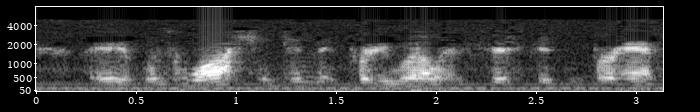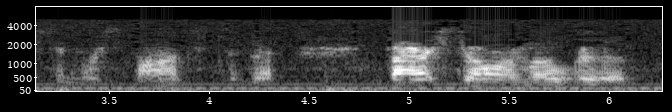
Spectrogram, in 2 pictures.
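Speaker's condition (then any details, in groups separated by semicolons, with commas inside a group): No condition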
